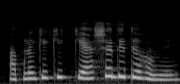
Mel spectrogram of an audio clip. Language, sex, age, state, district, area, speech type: Bengali, female, 45-60, West Bengal, Jalpaiguri, rural, spontaneous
